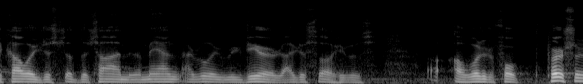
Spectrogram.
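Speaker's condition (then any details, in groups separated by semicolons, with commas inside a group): Tongue cancer surgery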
